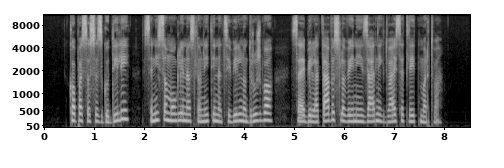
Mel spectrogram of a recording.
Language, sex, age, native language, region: Slovenian, female, 30-49, Slovenian, Central Slovenia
